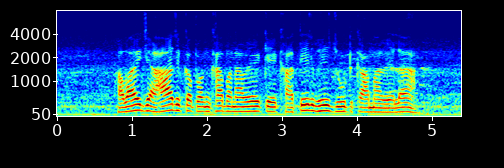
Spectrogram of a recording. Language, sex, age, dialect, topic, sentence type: Bhojpuri, male, 25-30, Western, agriculture, statement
